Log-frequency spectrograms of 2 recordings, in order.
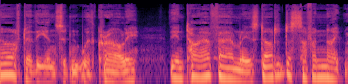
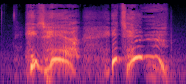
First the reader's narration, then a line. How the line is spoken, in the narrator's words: she screamed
